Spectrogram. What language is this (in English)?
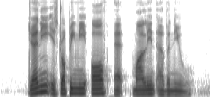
English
